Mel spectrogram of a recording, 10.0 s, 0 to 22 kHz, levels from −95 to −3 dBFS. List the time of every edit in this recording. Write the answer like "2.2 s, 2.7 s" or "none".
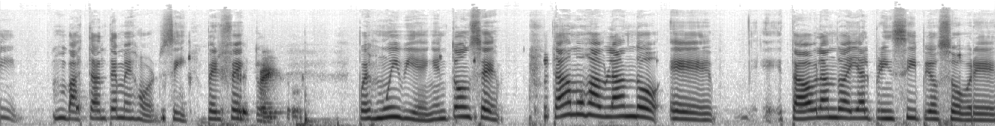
2.0 s, 3.5 s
